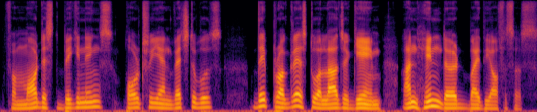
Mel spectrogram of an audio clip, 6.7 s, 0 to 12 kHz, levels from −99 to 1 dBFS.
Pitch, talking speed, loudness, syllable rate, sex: 130 Hz, 115 wpm, -19 LUFS, 5.1 syllables/s, male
